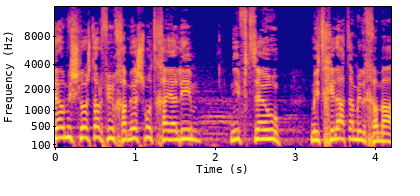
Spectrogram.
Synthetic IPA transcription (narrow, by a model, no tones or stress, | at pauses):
eʁmiʃlo̞ʃtaelafimχame̞ʃmo̞ːtχajalimnift͡seu | mitχilathamilχama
